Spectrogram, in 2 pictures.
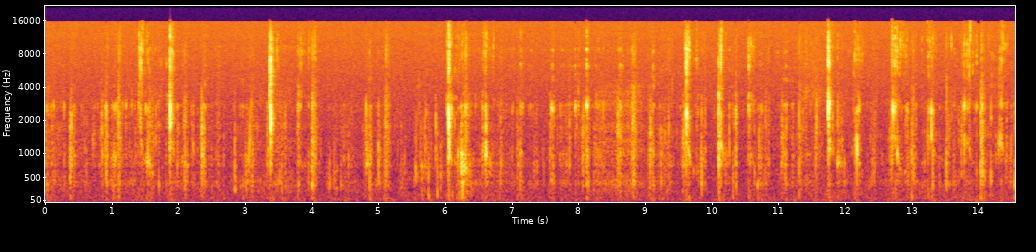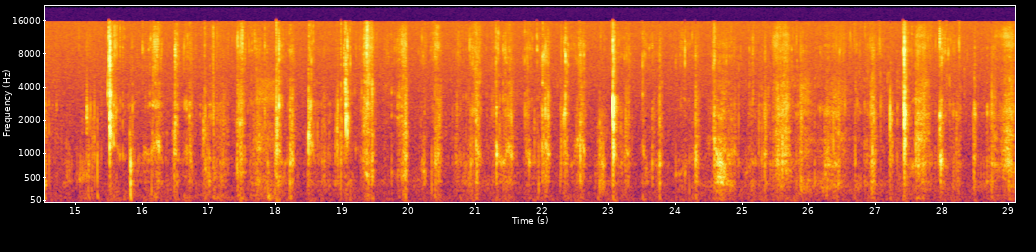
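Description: Close-miked chewing and biting of crispy fried food such as pan-fried dumplings and breaded pork cutlet, with irregular crunches and wet mouth clicks.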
